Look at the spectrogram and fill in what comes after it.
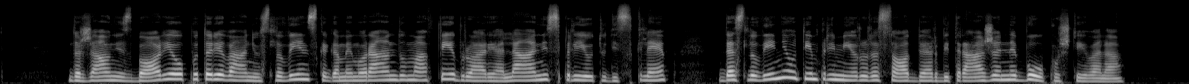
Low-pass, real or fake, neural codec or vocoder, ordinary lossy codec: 19.8 kHz; fake; codec, 44.1 kHz, 7.8 kbps, DAC; none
